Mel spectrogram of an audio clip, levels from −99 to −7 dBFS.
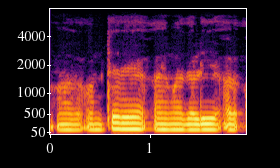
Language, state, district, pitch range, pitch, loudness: Santali, Jharkhand, Sahebganj, 130-140 Hz, 130 Hz, -12 LUFS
